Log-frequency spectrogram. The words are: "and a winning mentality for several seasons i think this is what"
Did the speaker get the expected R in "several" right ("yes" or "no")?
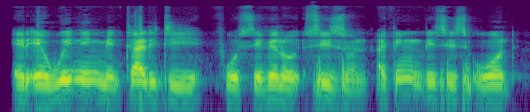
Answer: no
